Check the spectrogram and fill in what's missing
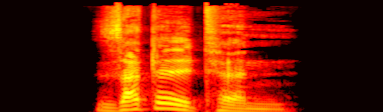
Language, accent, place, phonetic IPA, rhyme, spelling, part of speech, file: German, Germany, Berlin, [ˈzatl̩tn̩], -atl̩tn̩, sattelten, verb, De-sattelten.ogg
- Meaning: inflection of satteln: 1. first/third-person plural preterite 2. first/third-person plural subjunctive II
